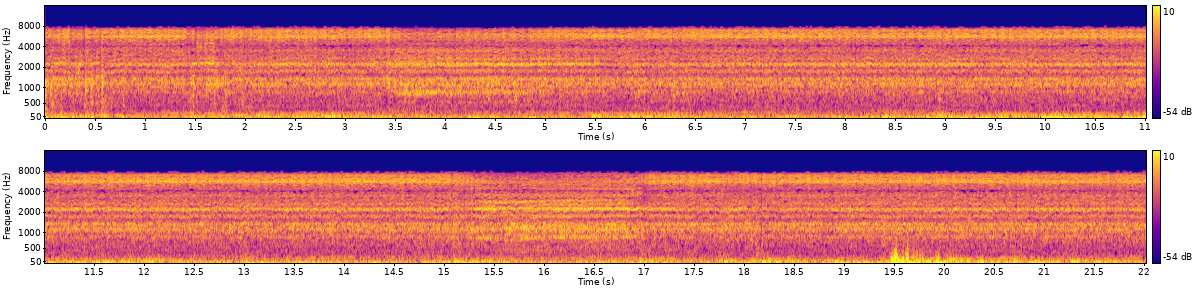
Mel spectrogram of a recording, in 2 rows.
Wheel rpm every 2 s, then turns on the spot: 110, 110, 110, 110, 120, 110, 120, 110, 120, 110, 120.
none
